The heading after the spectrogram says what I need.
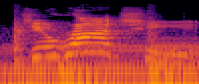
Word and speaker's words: Jirachi: More accent on the ra. Jirachi is what you're saying.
